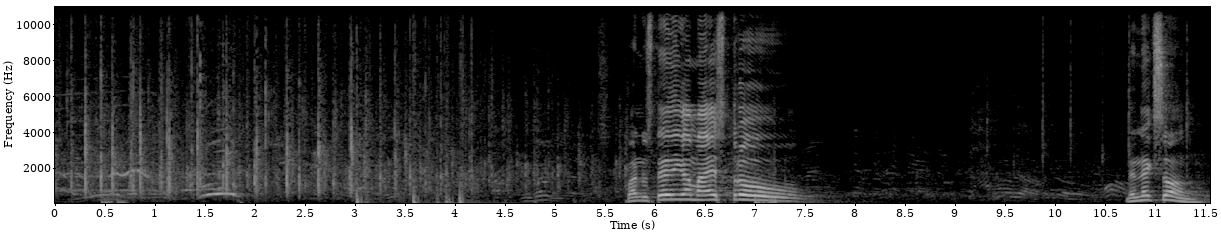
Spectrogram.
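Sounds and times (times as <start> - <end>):
whistles and cheers: 0.0 - 5.6
crowd applause: 0.0 - 6.2
speech: 5.7 - 7.5, 10.7 - 11.5.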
